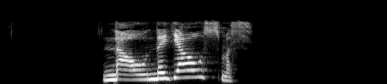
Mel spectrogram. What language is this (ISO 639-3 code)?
lav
